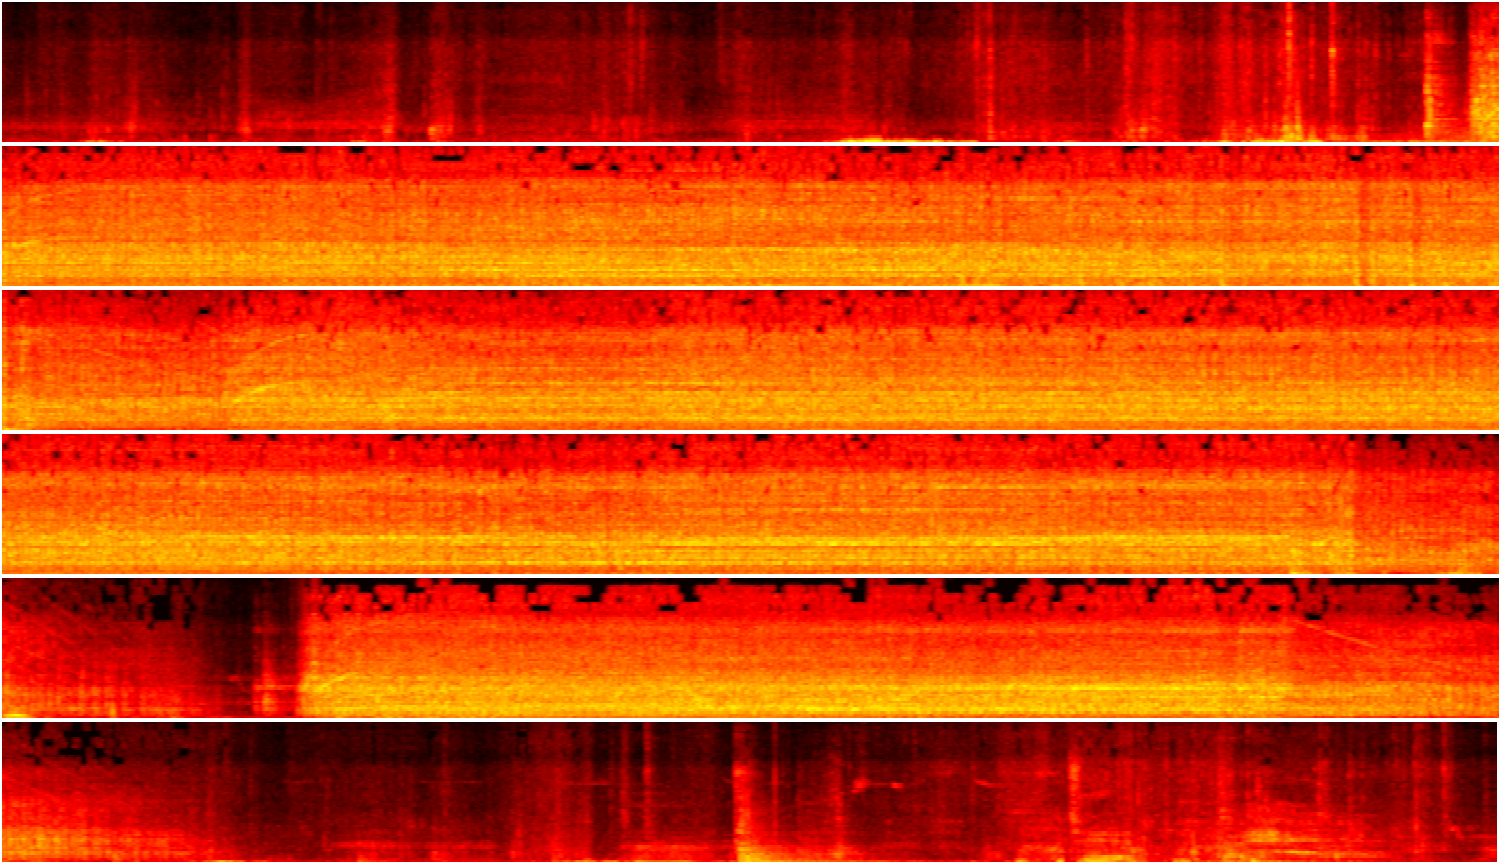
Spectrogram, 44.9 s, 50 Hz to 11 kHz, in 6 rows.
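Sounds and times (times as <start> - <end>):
power tool running: 7.1 - 38.5.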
